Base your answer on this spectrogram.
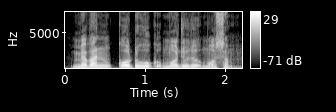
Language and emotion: Kashmiri, neutral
